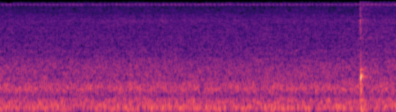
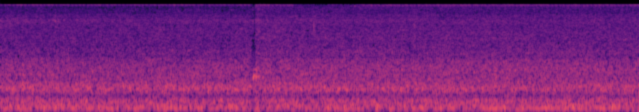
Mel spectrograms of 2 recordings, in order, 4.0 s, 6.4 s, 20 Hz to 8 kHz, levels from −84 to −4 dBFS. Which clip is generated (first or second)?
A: first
